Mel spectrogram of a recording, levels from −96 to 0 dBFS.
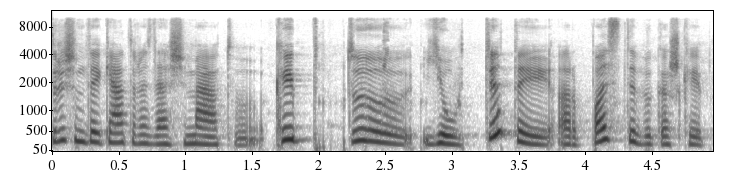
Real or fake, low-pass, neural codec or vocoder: fake; 9.9 kHz; vocoder, 22.05 kHz, 80 mel bands, Vocos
